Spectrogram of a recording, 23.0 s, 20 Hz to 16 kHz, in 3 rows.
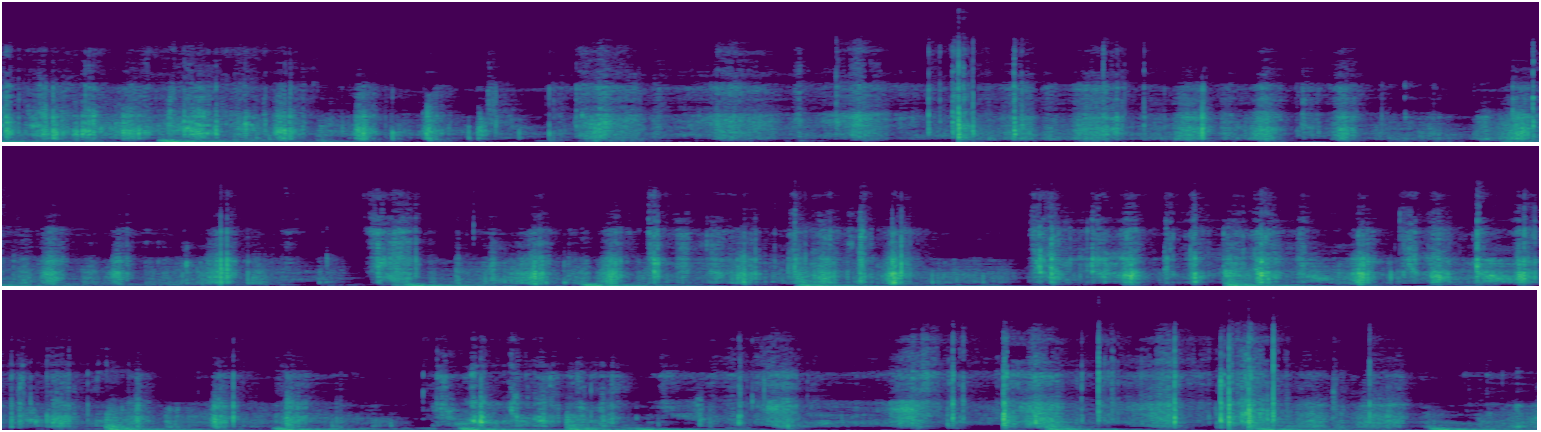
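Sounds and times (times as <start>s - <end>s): deep thuds: 0.0s - 1.9s, 9.7s - 12.7s, 15.8s - 19.3s, 20.5s - 23.0s
crunching ice in mouth: 0.0s - 23.0s.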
